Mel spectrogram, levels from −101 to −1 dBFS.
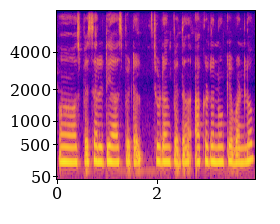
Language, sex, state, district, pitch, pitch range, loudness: Telugu, female, Andhra Pradesh, Sri Satya Sai, 230 Hz, 230-240 Hz, -13 LUFS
